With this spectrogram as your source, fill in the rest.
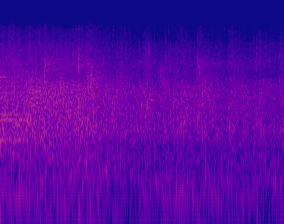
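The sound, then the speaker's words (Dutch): Steady applause from an audience fills the whole moment, a dense wash of many hands clapping at a fairly even level with no voices standing out. “Heel groot applaus voor”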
